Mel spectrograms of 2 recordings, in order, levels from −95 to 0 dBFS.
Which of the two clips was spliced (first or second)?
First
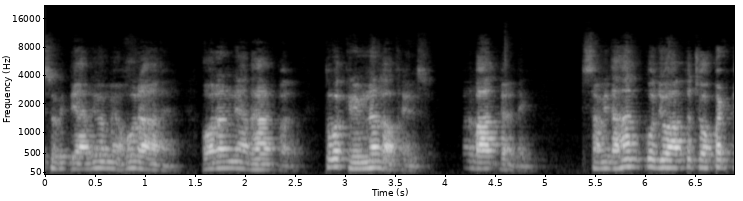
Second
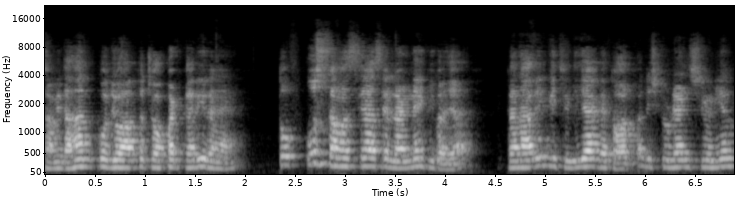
first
